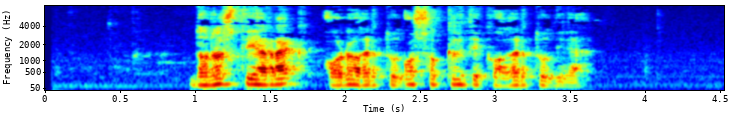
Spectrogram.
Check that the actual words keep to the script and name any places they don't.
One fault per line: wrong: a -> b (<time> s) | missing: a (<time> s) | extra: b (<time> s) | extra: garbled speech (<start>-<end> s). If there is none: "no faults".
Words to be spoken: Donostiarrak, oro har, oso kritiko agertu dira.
wrong: har -> agertu (2.1 s)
